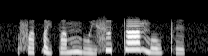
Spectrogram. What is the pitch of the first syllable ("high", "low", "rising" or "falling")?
rising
